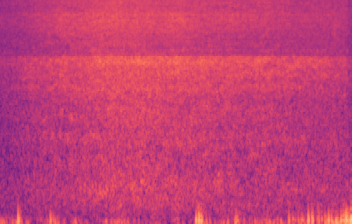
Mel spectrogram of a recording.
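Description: Strong wind roars and buffets the microphone, with low thumping gusts building toward the end, loud and continuous with no voices.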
